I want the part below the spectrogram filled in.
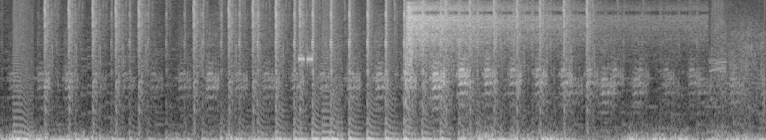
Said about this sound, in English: You will find that strange ducks reside here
